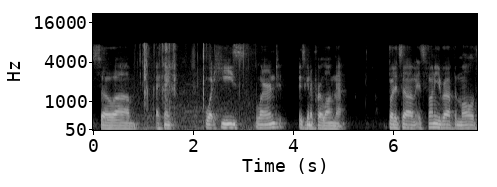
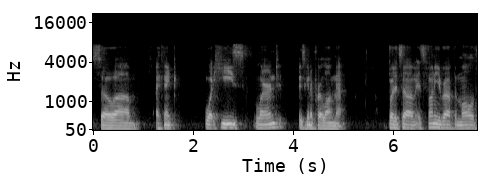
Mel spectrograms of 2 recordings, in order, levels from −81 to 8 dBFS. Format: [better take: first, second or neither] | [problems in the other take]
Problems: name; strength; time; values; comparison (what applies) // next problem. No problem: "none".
second | background sound (Packing tape, duct tape); 13 dB below the speech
